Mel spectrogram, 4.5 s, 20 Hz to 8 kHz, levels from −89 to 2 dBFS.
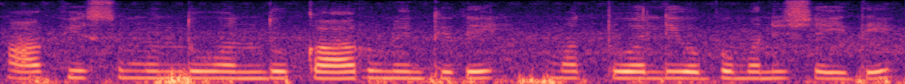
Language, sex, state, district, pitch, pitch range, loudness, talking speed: Kannada, female, Karnataka, Bidar, 235 Hz, 230-240 Hz, -17 LUFS, 130 wpm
